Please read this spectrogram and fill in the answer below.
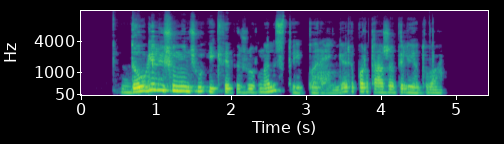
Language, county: Lithuanian, Kaunas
